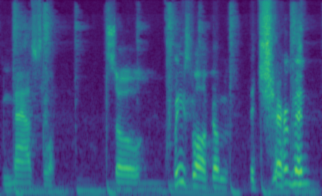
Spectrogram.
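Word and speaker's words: Thomas Mazloum: And while he deserved his own opening number, very little rhymes with Maslam. So, please welcome the chairman of Disney Experiences, Thomas Maslam.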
